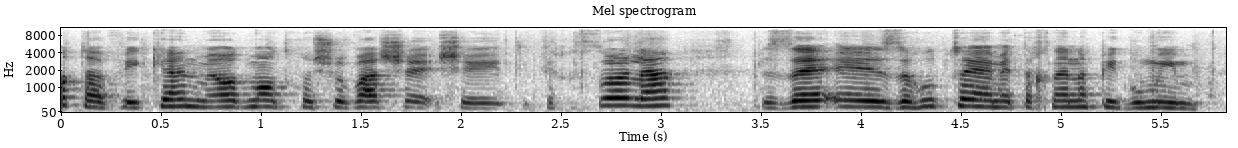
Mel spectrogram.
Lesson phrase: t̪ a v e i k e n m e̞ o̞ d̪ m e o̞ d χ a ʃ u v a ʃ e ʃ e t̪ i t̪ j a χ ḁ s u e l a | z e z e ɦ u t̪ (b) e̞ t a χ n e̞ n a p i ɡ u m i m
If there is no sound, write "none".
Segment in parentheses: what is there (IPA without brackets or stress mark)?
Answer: m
